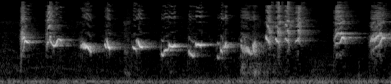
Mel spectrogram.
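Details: Greater green leafbird from Majalengka, West Java, kept by songbird hobbyists, delivering a series of sharp, descending whistled chips about three per second, then a burst of harsher, buzzy chatter and two drawn-out clear whistles.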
